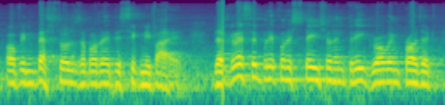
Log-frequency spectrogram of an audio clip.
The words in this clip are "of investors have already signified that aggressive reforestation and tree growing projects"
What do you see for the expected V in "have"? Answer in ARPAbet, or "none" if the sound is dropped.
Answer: B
